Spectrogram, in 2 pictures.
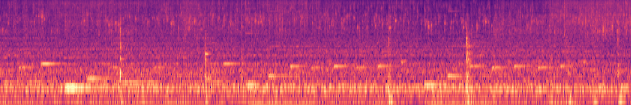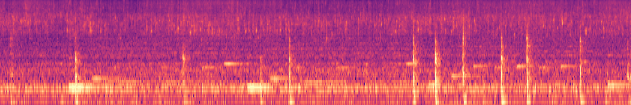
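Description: Garlic and onion sizzling in hot oil in a frying pan as they are stirred with a wooden spatula. A quick run of sharp clicks comes near the end.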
